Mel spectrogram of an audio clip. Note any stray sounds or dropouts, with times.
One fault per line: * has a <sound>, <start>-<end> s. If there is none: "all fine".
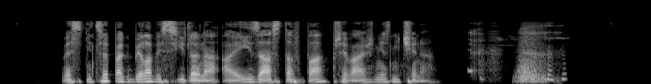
* has a laugh, 4.7-5.7 s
